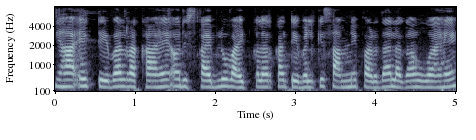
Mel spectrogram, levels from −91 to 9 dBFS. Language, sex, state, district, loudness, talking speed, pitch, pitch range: Hindi, female, Chhattisgarh, Rajnandgaon, -18 LUFS, 215 wpm, 225 Hz, 220-235 Hz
